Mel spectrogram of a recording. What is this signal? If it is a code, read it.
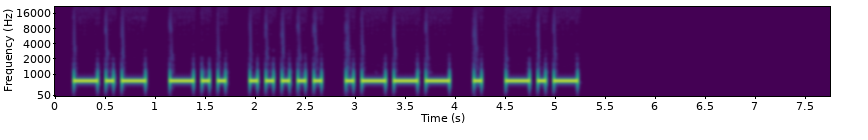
Morse code, heard as a keyed tone, about 16 wpm, 700 Hz. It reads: KD5JEK
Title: USA Call Signs - 6 Characters - Repeated 3x - 15wpm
